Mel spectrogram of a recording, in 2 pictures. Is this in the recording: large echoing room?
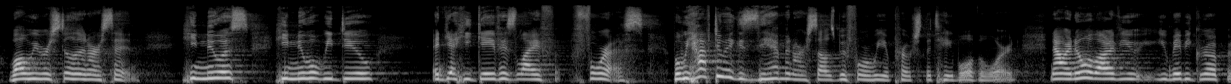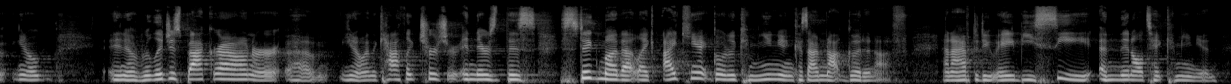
yes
